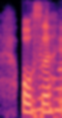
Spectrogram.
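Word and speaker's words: Aase: Apart from, that isn't true, because my mum used to call her Asa, and I think is it Orza, that name? A-A-S-E? Orza, yeah.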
